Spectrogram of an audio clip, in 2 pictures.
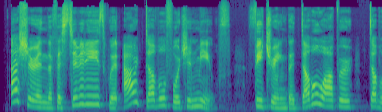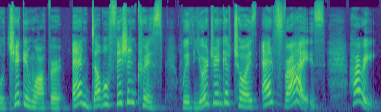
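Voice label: FVO ENG Read Announcer, female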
